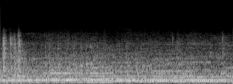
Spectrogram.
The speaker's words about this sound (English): Yeah, one of them state fish trucks, too. That's the only way to haul fish.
